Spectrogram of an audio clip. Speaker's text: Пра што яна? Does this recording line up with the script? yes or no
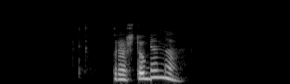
yes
